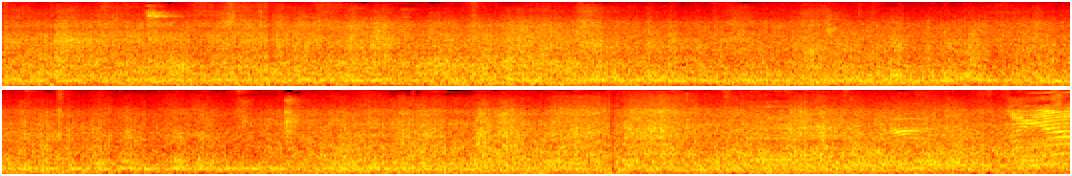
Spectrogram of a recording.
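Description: A train rolls steadily along the rails, a loud, continuous rumble with a faint clickety-clack woven through the roar for the whole stretch.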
